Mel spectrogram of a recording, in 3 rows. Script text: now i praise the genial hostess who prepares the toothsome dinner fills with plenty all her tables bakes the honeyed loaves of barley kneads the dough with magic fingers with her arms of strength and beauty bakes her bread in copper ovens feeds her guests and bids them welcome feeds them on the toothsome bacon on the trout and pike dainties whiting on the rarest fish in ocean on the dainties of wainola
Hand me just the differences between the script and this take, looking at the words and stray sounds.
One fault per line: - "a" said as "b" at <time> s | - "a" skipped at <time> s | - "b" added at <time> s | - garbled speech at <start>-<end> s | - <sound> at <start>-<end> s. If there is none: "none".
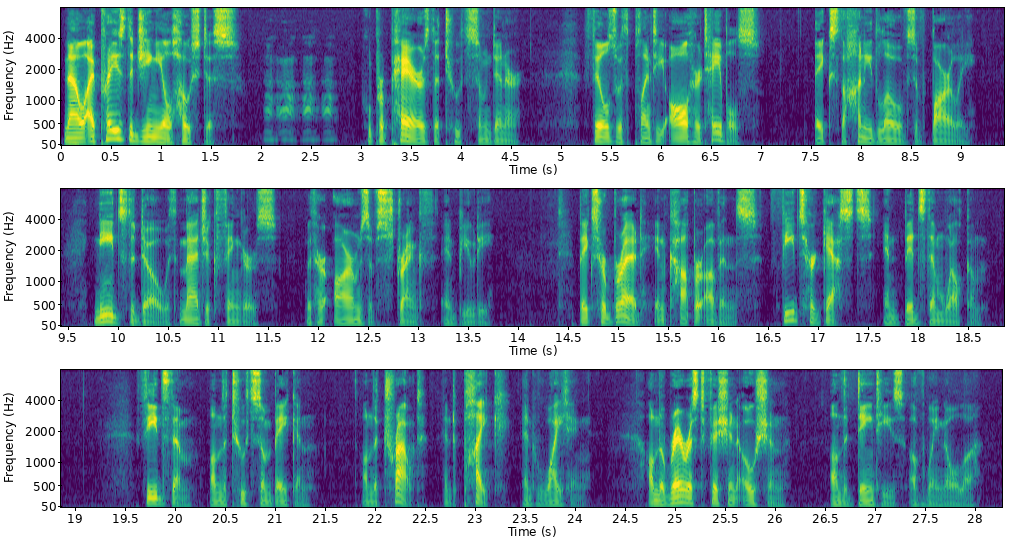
- laugh at 2.0-2.8 s
- "dainties" said as "and" at 23.5 s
